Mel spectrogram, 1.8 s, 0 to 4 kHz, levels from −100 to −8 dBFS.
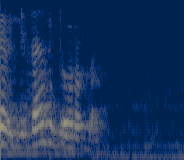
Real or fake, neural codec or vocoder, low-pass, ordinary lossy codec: fake; codec, 16 kHz in and 24 kHz out, 1.1 kbps, FireRedTTS-2 codec; 3.6 kHz; AAC, 32 kbps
